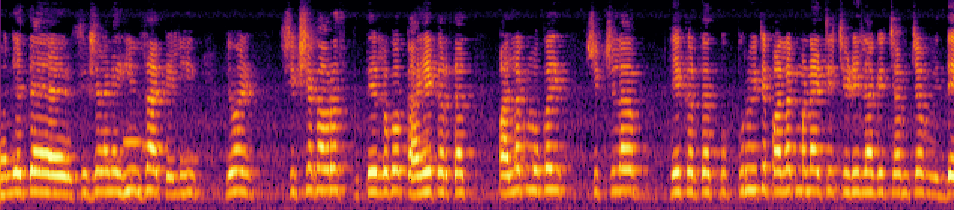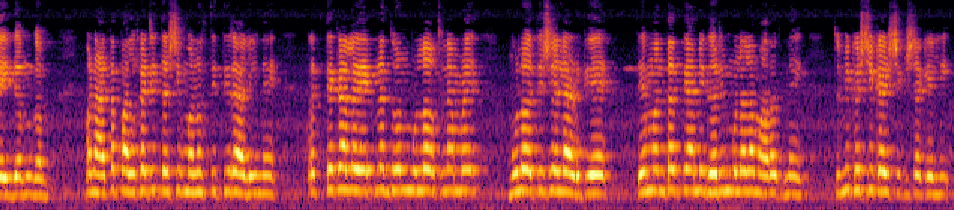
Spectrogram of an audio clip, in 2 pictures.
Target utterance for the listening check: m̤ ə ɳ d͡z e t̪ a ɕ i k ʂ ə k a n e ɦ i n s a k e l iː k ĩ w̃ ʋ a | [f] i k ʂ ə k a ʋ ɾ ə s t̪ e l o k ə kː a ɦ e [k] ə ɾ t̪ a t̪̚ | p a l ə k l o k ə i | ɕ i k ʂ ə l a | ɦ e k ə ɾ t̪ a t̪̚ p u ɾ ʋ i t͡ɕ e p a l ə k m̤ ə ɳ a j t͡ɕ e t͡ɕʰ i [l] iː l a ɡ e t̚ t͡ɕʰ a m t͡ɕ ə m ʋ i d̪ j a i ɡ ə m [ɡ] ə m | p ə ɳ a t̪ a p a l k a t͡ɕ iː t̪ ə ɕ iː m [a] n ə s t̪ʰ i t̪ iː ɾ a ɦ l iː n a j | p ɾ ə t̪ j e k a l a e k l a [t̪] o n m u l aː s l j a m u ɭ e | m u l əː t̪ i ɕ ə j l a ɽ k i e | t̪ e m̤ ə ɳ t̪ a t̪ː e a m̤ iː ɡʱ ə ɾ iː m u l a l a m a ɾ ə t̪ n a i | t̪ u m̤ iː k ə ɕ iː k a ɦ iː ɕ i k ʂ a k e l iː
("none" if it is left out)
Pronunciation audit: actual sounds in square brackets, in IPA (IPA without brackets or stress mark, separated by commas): ɕ, k, ɽ, ɡ, ə, d̪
